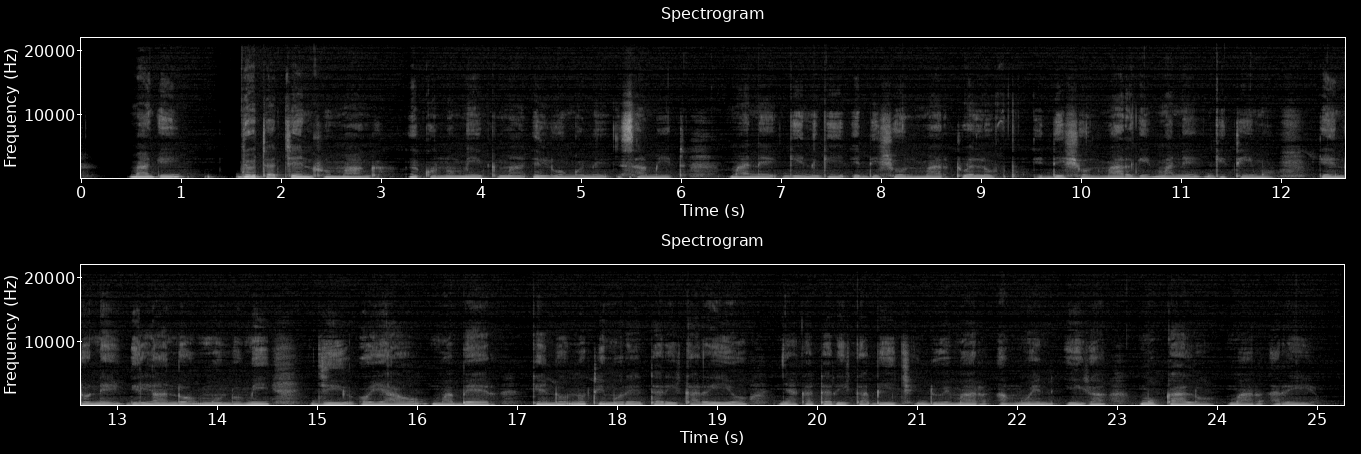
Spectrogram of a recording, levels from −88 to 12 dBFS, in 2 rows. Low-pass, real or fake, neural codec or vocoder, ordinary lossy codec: none; real; none; none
